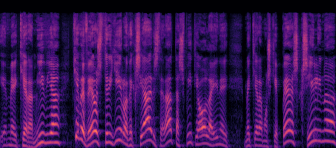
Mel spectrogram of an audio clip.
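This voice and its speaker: A man's fairly slow speech with very wide pitch swings, over a quiet background. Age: 70s. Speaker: TV host on local history; TV presenter. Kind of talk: televised history talk with photos. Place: studio. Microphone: lapel.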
